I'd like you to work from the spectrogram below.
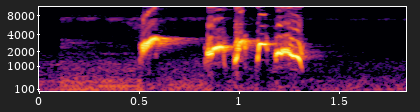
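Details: Red-whiskered bulbul lure phrase for morning training and competition singing: one brief slurred rising whistle followed by a tight run of four bouncy notes dropping slightly at the end.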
